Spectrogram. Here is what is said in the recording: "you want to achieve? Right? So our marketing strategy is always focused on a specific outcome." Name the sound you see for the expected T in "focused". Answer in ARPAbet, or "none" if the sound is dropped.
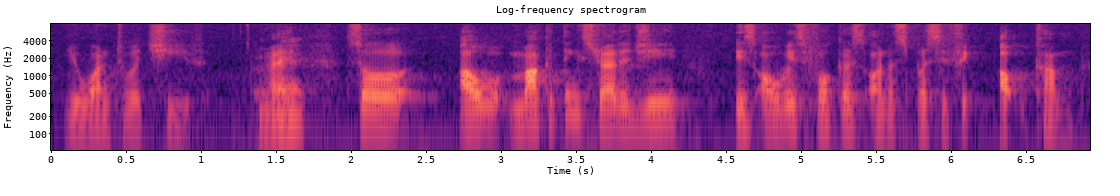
T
